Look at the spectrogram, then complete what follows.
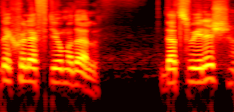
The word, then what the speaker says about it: Skellefteå: And it's called the Skellefteå model.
